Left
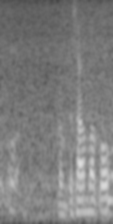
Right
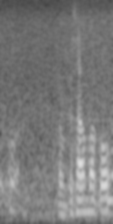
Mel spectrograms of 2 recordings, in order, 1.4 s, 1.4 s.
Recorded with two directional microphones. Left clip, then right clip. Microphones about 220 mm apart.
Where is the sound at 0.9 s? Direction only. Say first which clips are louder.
Even; 5° right (ahead or behind).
